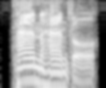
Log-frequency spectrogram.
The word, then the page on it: panhandle: British English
